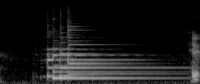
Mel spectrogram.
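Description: Ukulele G chord strummed once about half a second in, its notes ringing together and fading slowly.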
